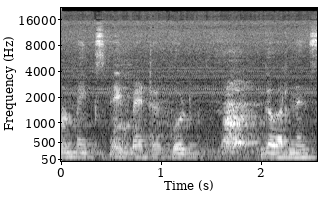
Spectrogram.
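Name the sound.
dog barking in the background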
